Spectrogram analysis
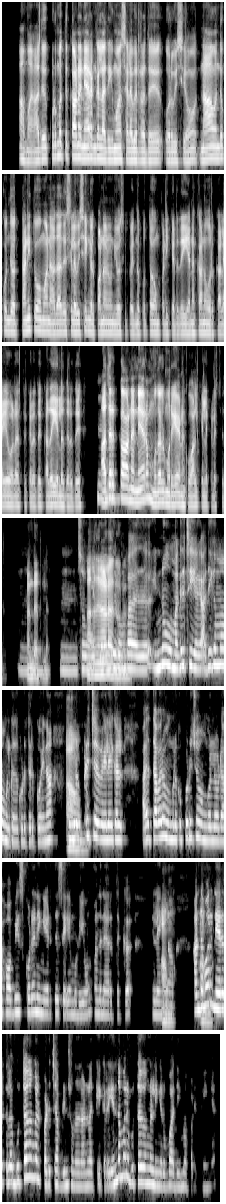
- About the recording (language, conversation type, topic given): Tamil, podcast, நீங்கள் சந்தித்த ஒரு பெரிய மாற்றம் குறித்து சொல்ல முடியுமா?
- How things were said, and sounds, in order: drawn out: "ம்"; in English: "ஸோ"; in English: "ஹாபீஸ்"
